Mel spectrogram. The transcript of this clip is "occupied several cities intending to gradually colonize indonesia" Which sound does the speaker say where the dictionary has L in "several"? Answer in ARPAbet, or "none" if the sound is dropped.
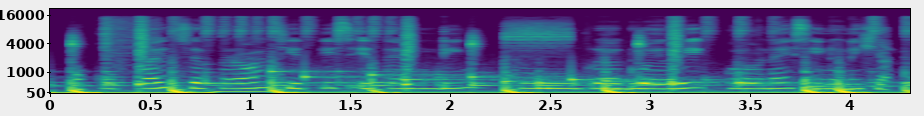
N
